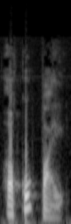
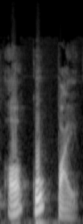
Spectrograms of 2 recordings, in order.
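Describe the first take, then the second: First: Said in the usual way. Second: অকুপাই slowly split, one k sound; syllable-by-syllable pronunciation. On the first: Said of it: "আসুন কিভাবে পড়বেন". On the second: Shown as a demonstration. Teacher showing how to read occupy, অকুপাই slowly sounded out. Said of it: "double সি থাকলে একটা সি উচ্চারিত হবে".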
